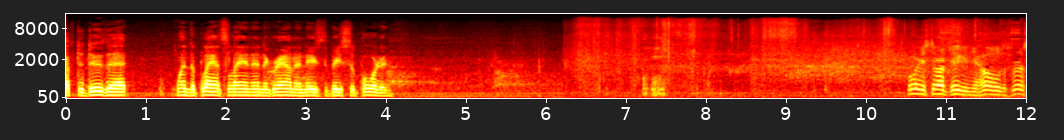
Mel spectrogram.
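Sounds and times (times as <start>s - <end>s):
faint steady hiss: 5.9s - 12.0s.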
